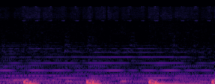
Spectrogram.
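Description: Background music under a pause in play: a held chord with a low, regular thump about every two-thirds of a second.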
